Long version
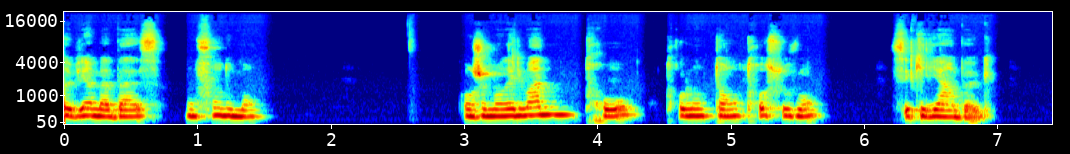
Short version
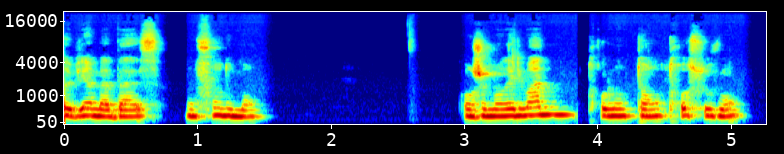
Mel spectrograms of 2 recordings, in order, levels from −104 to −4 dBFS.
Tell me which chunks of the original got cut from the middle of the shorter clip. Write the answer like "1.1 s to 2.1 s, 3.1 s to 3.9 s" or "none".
3.8 s to 4.4 s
